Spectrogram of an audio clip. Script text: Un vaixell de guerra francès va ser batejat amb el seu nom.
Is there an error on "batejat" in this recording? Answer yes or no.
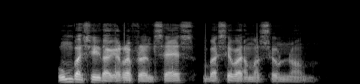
yes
